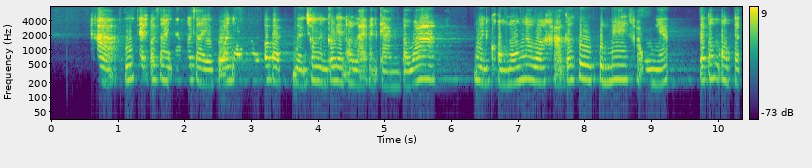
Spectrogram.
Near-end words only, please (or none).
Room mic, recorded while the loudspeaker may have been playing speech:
none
